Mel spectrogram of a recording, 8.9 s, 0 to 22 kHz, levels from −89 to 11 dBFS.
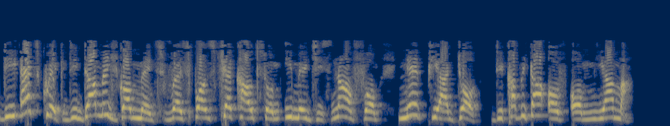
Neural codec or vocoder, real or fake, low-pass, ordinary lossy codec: none; real; 7.2 kHz; MP3, 24 kbps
